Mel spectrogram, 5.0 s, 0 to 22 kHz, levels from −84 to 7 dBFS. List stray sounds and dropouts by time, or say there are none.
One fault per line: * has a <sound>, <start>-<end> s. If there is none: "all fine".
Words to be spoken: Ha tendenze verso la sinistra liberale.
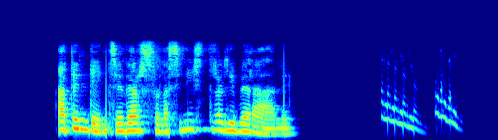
* has a chirp, 3.8-4.6 s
